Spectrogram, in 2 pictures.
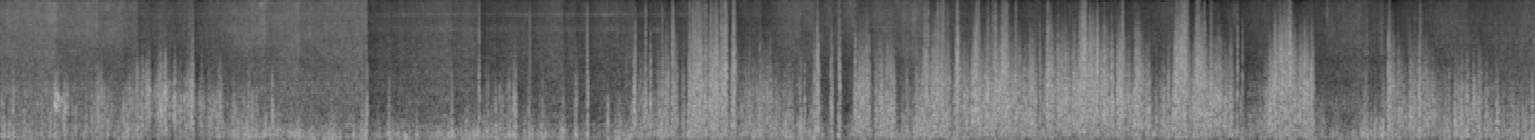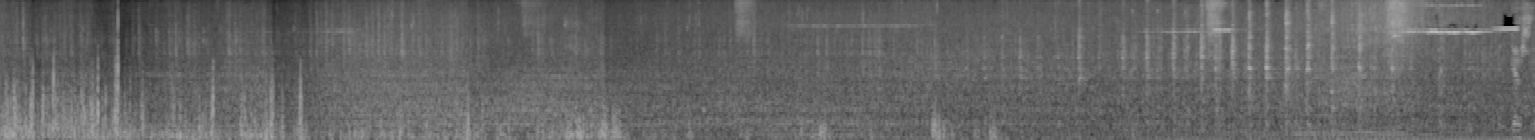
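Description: Road and engine noise of a moving vehicle heard from on board, with wind buffeting the microphone. The noise drops sharply about two-thirds of the way through, leaving a lower, steadier engine hum near the end.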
